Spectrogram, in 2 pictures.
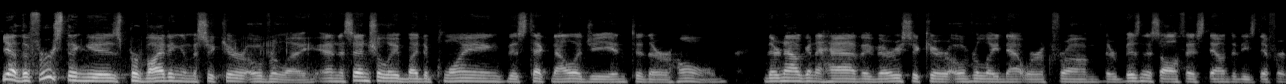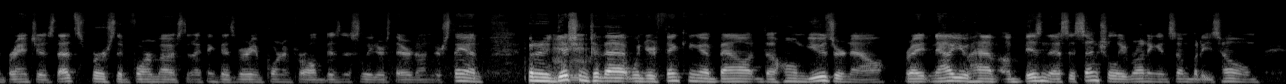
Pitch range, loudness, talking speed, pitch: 120-145 Hz, -25 LUFS, 185 wpm, 135 Hz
